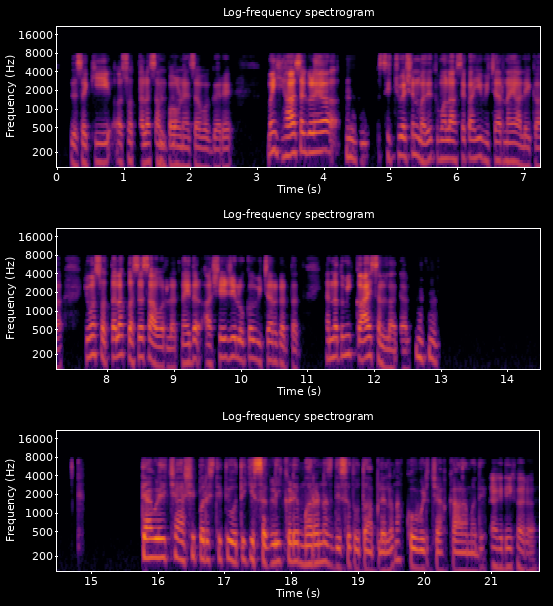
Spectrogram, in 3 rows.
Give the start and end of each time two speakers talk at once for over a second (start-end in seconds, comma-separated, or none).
none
